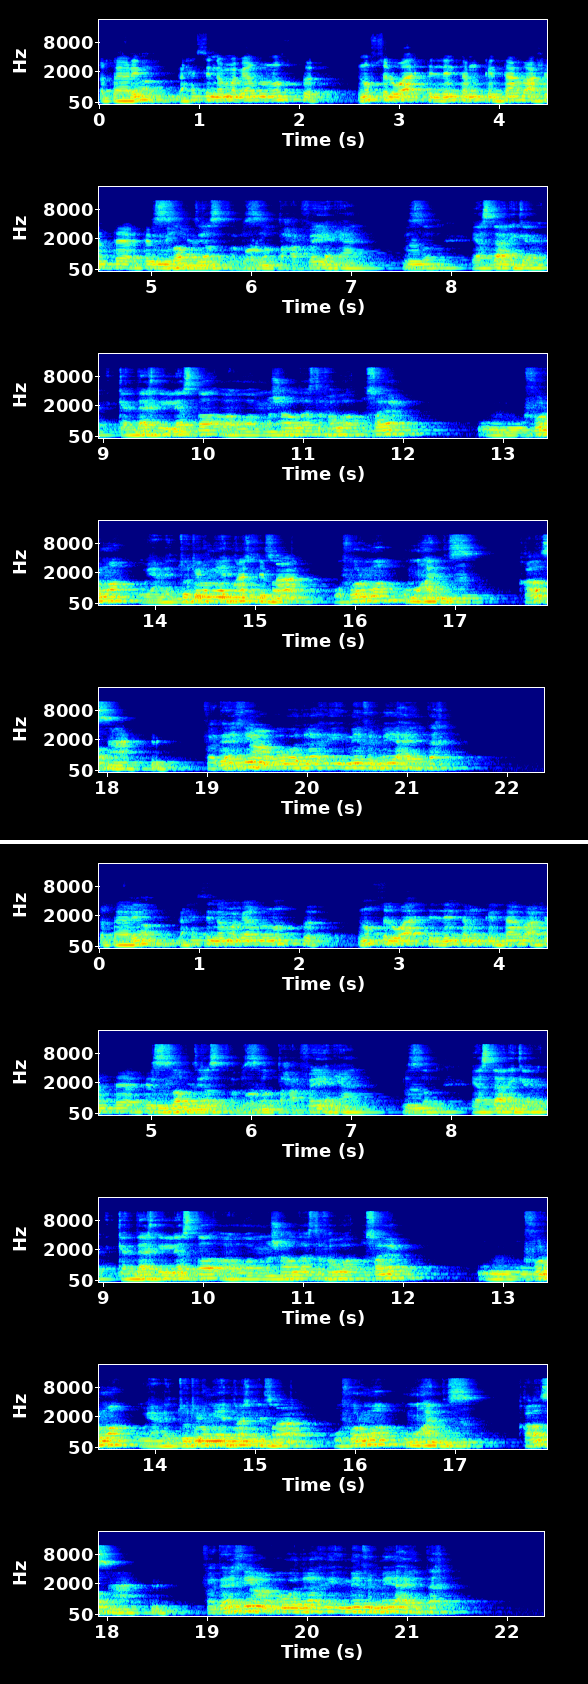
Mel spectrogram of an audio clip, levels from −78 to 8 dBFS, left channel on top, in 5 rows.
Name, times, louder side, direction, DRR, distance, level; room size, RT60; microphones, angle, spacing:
voice 1, 0.0-2.2 2.6-5.6 5.9-6.2 7.5-7.8 8.4-8.6 13.3-13.5 14.3-15.5 17.0-17.2 18.0-18.6 19.2-19.7, left 2 dB, 85° left, 6 dB, 1.4 m, -24 dB
voice 2, 5.0-7.1 7.5-7.9 8.2-12.0 12.7-15.3 15.8-17.1 17.7-18.0 19.0-21.3, right 1 dB, 50° right, -2 dB, 3.5 m, -23 dB
8.7 x 5.3 x 6.9 m, 0.76 s
head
